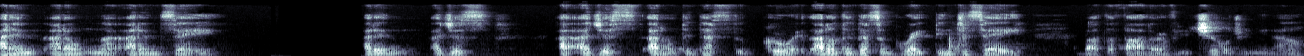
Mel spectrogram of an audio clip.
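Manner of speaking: mock low, very soft wounded victim voice. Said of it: "he started looking like this".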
